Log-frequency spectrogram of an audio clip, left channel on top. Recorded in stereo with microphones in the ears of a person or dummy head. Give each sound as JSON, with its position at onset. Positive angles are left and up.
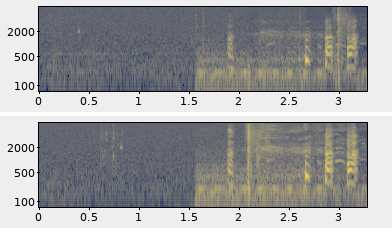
{"t": 1.6, "sound": "laughter", "side_deg": -70}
